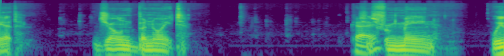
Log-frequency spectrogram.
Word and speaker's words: Benoit: marathon was won by, this is how she pronounces her name, so I'll say it. Joan Benoit. Okay. She's from Maine. We would say Benoit.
